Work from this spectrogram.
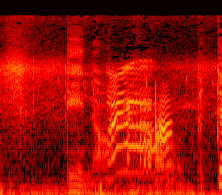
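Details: Russian Blue cat, male, on antibiotics and possibly in pain, described as grumpy and annoyed: a short drawn-out meow with stacked harmonics, overlapped by a woman's affectionate coaxing speech.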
